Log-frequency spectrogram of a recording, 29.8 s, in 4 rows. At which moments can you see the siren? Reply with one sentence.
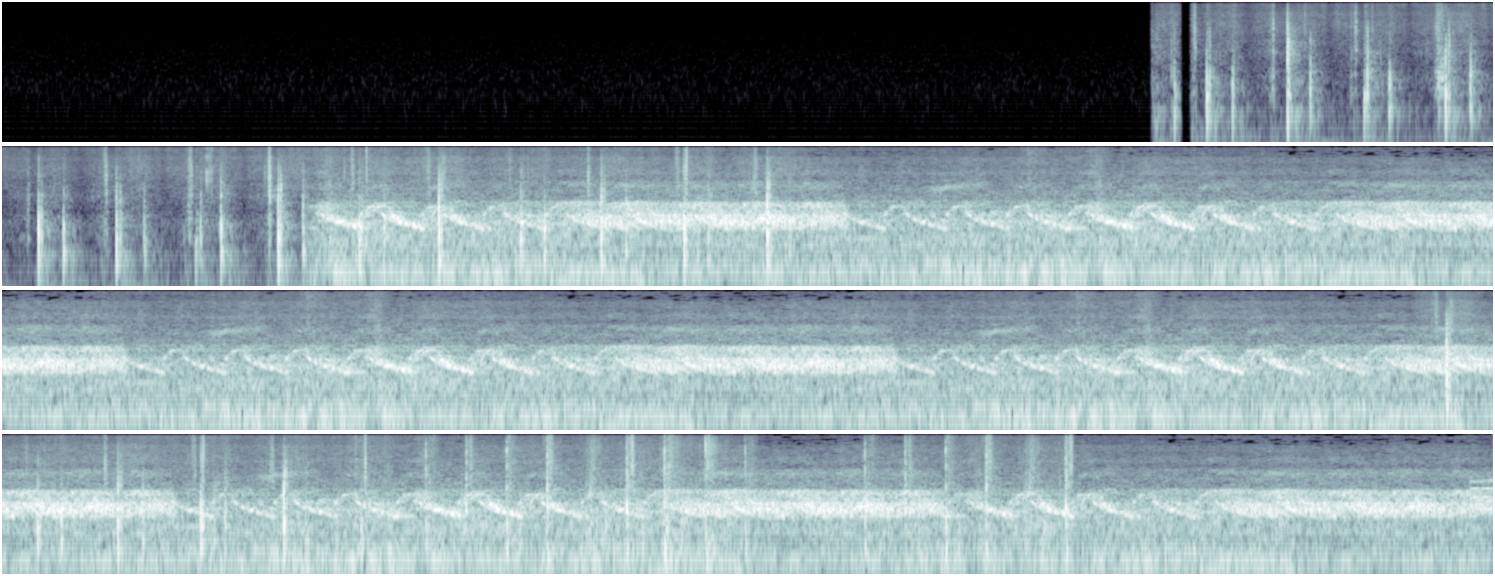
You can hear the siren from 8.9 to 29.7 s.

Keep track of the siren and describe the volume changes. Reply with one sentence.
The volume of the siren stays about the same.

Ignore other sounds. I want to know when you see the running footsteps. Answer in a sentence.
The running footsteps can be heard from 5.8 to 11.5 s and from 22.1 to 27.8 s.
